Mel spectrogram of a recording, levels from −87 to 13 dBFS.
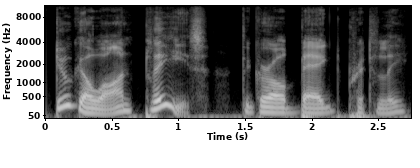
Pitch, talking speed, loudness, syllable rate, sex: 135 Hz, 155 wpm, -17 LUFS, 5.2 syllables/s, male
